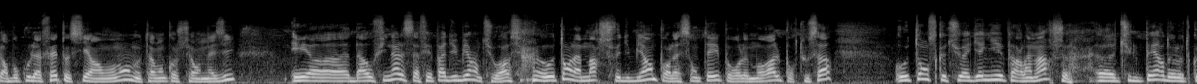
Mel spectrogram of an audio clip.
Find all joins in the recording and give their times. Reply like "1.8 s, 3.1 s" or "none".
none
